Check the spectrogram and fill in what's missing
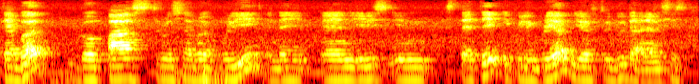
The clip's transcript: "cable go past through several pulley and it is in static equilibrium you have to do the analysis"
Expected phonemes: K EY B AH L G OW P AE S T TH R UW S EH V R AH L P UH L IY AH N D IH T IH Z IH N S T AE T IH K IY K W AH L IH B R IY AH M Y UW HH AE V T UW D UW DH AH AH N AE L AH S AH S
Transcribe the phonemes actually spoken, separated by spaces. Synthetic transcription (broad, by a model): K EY B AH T G OW P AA S T R UW S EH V AH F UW L IY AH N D IH T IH S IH N S T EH T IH K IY K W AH L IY B R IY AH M Y UW HH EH F T UW D UW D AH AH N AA L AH S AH S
